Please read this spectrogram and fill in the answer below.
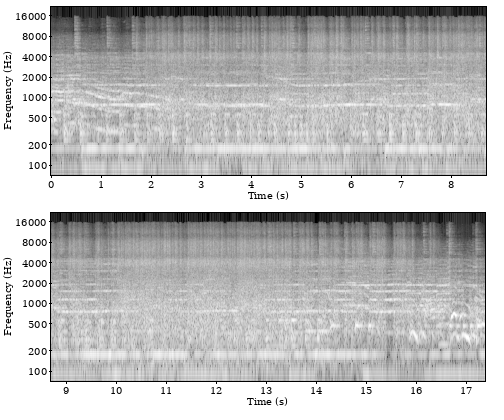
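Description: Temple-procession music from a passing drum-and-loudspeaker cart troupe: a sustained melody over frequent drum and cymbal strikes, with a steady low hum underneath.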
